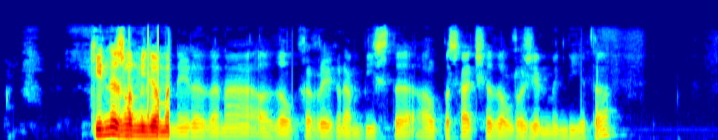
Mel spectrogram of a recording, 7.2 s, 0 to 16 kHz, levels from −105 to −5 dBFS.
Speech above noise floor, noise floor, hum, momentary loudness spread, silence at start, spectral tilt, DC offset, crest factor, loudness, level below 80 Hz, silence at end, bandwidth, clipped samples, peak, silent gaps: 65 dB; -87 dBFS; none; 25 LU; 0.95 s; -7 dB/octave; under 0.1%; 22 dB; -17 LUFS; -60 dBFS; 1.1 s; 7.6 kHz; under 0.1%; -2 dBFS; none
